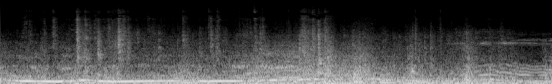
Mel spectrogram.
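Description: Citroen C2 rally car's engine heard from inside the cabin, its revs dropping and picking up unevenly as the car slides off the road into sand, with grit and stones clattering against the car. The engine note dies away near the end.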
